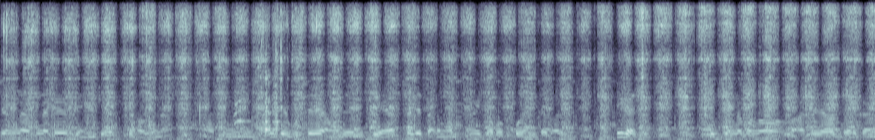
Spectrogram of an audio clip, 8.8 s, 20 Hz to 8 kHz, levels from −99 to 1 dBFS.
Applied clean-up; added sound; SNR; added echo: none; Tools; -5 dB; reverberation time 1.9 s.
